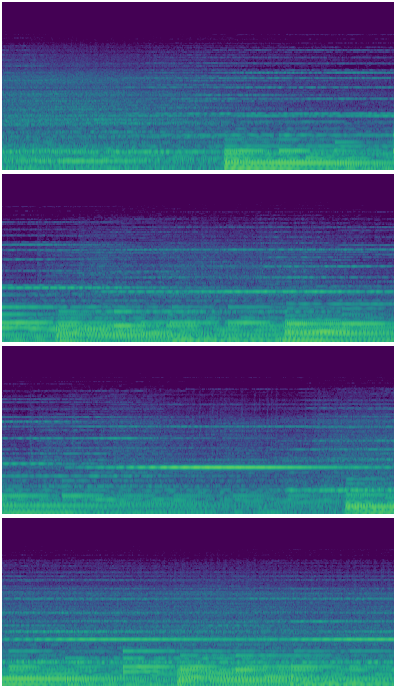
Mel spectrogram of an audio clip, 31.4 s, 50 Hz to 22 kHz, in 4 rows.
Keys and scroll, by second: 0.1 Return.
